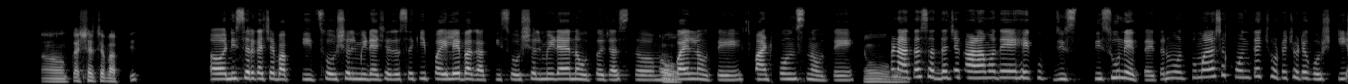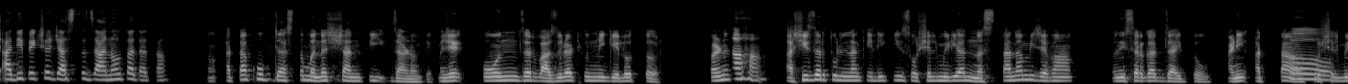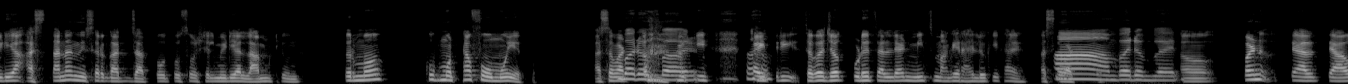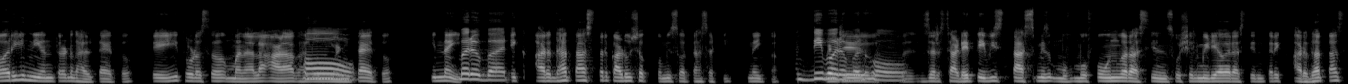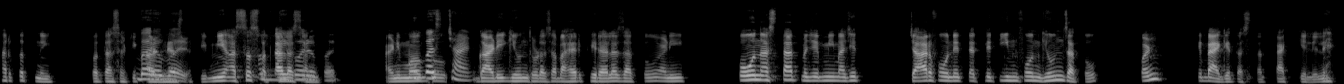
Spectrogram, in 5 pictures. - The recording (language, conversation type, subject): Marathi, podcast, सोशल मिडियाविरहित निसर्ग अनुभवणे कसे असते?
- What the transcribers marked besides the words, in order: in English: "स्मार्टफोन्स"; in English: "फोमो"; chuckle; afraid: "मीच मागे राहिलो की काय?"; in English: "पॅक"; laughing while speaking: "केलेले"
